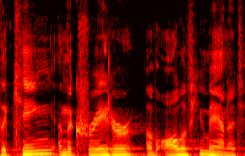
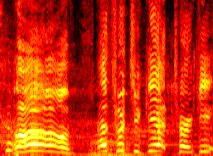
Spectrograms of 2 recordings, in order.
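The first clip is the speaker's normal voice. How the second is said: high, loud playful jeer; teasing shout, much higher than usual; mock taunt; 12 semitones higher, 16 dB louder, slower than usual. Real, not acted. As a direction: crow it out high and loud after the chase. Mock taunt after running demonstration.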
